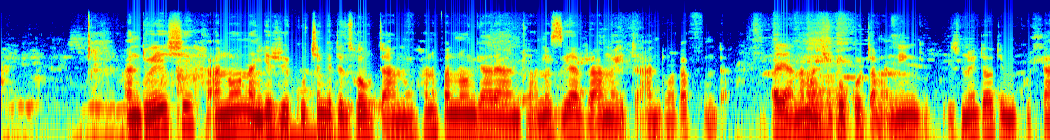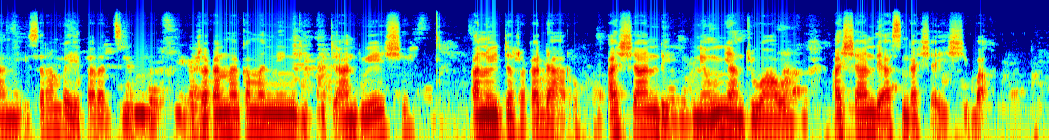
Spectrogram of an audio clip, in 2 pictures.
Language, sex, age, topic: Ndau, female, 36-49, health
